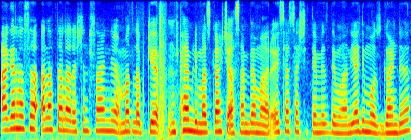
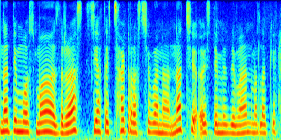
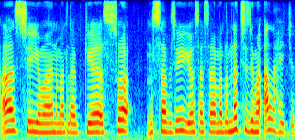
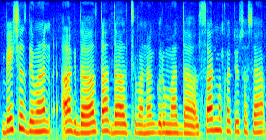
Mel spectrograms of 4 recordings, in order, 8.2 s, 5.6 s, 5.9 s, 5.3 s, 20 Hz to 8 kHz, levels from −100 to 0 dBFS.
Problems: none marked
